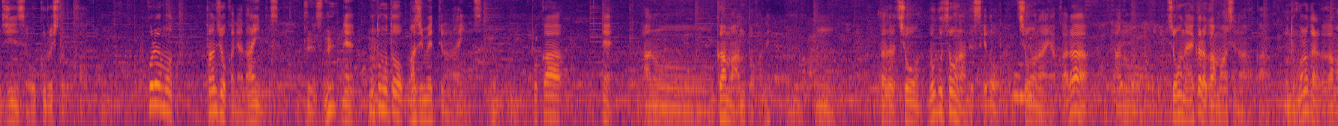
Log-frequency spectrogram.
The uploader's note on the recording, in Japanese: 大阪難波のスイスホテルのラウンジで収録を行った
